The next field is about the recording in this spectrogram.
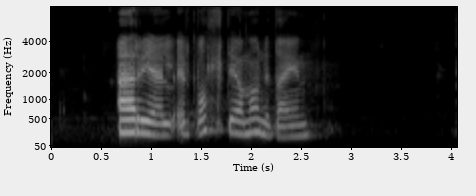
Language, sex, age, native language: Icelandic, female, 13, Icelandic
